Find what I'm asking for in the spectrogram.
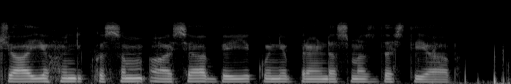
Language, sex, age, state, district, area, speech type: Kashmiri, male, 30-45, Jammu and Kashmir, Kulgam, rural, read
